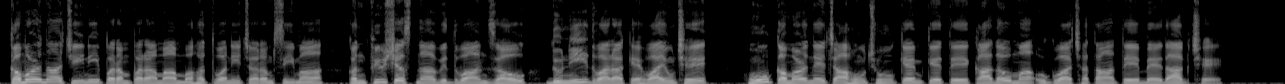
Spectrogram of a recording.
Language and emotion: Gujarati, neutral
